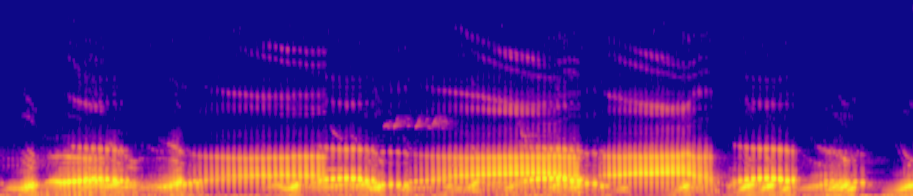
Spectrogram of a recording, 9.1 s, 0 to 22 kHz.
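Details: Loud rhythmic frog chorus at a wild forest pond, recorded with an iPhone 14 Pro and Shure MV88+; overlapping harsh croaks and rising twangy notes sound in long swelling bursts with short pauses, many frogs calling at once.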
